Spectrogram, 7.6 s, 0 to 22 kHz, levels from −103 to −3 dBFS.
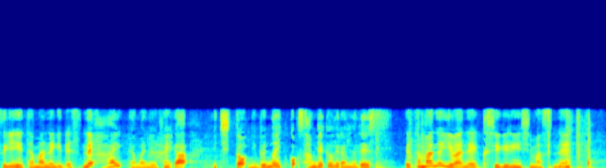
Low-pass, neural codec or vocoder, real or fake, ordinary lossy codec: none; none; real; none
